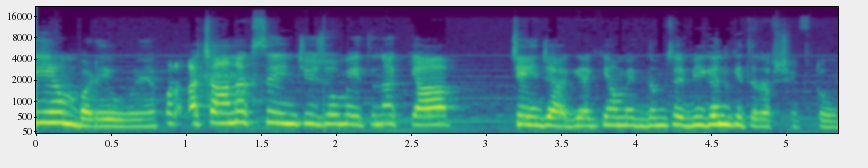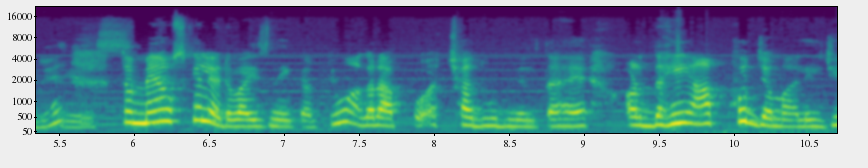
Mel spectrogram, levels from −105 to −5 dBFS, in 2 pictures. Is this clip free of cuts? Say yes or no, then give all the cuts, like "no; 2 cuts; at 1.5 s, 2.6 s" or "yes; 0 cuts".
yes; 0 cuts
